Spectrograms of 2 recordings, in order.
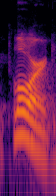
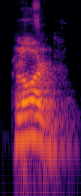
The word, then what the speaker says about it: Plourde: and today we have a special guest, Plourde. Is that the right way to pronounce it? Is it a French? Very close. There you Plourde, yes. Plourde.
